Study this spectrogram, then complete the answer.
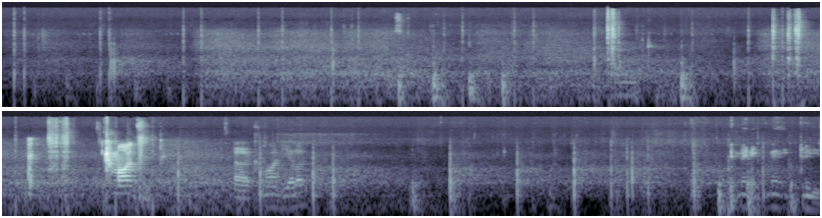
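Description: Gunshots crack and pop repeatedly at a distance, outdoors.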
